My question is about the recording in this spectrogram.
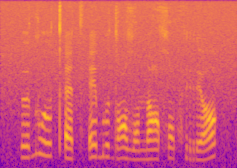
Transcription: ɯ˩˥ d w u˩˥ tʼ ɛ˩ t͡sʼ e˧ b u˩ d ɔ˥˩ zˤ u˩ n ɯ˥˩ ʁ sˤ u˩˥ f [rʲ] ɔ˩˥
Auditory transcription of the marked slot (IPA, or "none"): rʲ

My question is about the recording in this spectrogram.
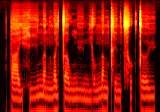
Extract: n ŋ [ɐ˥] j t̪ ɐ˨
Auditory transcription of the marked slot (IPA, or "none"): ɐ˥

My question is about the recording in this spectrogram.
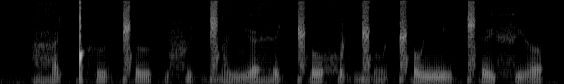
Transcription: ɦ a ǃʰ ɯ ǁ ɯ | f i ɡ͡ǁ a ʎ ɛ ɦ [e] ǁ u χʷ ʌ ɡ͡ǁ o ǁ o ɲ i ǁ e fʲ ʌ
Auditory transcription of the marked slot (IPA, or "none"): e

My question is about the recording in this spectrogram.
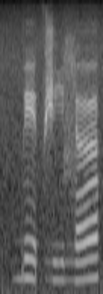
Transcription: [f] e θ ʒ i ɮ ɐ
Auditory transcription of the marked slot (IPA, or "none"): b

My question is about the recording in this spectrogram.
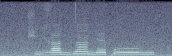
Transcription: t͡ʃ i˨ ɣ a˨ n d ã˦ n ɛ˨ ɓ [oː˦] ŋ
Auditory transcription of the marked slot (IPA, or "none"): oː˦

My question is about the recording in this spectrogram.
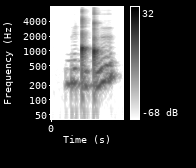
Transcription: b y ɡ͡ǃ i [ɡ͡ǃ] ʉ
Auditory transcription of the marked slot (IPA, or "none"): ɡ͡ǃ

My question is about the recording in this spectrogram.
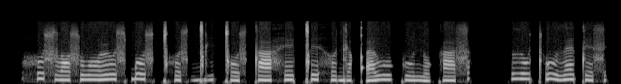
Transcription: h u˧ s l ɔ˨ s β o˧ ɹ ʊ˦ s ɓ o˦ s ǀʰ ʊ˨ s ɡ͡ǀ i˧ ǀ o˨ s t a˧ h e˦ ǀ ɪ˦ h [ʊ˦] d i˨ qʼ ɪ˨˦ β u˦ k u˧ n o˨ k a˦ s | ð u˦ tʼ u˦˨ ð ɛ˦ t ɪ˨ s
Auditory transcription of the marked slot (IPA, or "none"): ʊ˦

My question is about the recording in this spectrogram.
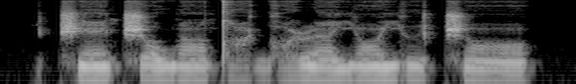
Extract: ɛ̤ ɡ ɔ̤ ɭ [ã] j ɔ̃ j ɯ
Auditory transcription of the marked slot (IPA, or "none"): ã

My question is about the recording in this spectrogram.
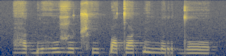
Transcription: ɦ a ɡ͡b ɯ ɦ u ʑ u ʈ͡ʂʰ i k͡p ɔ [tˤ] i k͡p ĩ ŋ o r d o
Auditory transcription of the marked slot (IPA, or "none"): tˤ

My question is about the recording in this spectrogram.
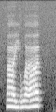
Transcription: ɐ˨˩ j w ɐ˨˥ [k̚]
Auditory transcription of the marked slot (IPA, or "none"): t̚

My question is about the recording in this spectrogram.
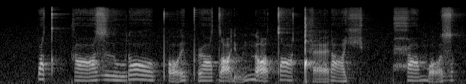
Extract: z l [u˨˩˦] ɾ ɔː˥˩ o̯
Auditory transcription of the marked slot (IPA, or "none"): u˨˩˦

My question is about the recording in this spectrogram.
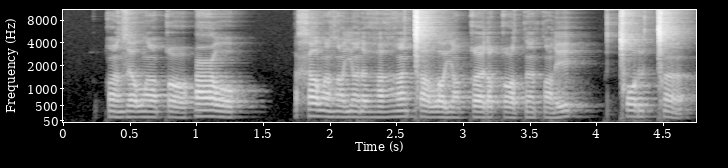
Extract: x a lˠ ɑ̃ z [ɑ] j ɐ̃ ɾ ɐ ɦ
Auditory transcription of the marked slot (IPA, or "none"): ɑ̃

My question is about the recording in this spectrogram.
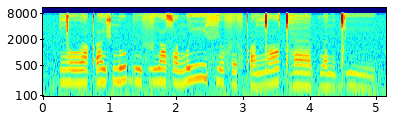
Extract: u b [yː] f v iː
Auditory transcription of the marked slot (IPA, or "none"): yː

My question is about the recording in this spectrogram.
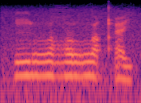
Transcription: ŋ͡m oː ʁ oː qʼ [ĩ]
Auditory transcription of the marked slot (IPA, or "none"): i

